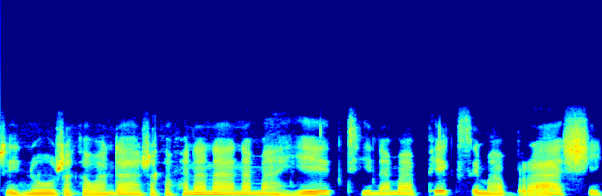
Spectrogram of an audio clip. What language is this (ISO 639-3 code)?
sna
